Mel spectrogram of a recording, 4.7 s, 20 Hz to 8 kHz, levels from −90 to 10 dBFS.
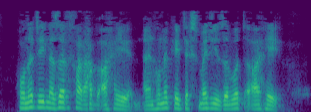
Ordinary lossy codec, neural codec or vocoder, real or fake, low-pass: MP3, 24 kbps; codec, 16 kHz in and 24 kHz out, 0.6 kbps, FocalCodec, streaming, 2048 codes; fake; 7.2 kHz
